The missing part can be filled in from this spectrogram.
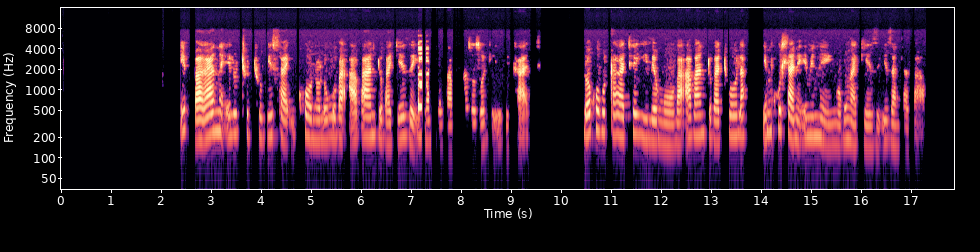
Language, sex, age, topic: North Ndebele, female, 25-35, health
